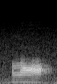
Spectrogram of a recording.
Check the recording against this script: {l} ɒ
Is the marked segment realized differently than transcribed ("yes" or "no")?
no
